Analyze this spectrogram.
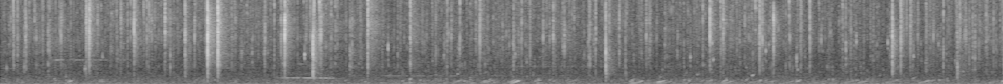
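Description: A fire crackles and pops.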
